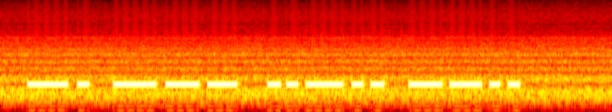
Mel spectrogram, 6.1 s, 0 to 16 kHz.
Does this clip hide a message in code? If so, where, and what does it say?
Yes: Morse code (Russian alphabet) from 0.2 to 5.3 s, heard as a keyed tone, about 12 wpm, 840 Hz. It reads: НОЭЗ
